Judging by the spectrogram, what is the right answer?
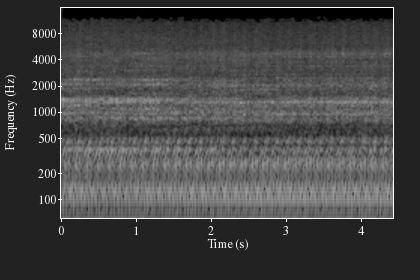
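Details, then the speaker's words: Van engine running after the crankshaft was unseized, on a sideways van: steady even idle with a regular low pulse about three beats a second, no knocks or misses; normal idle. "well now that this uh piece of [ __ ] is known to be running good after i've unseized the crankshaft"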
